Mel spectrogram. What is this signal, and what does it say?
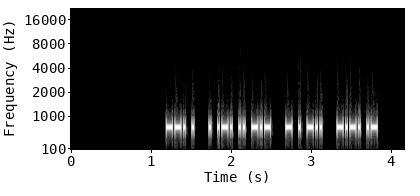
Morse code, heard as a keyed tone, about 46 wpm, 700 Hz. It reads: GE ERIK TED CA
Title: K1USN SST QSO Practice - 45wpm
